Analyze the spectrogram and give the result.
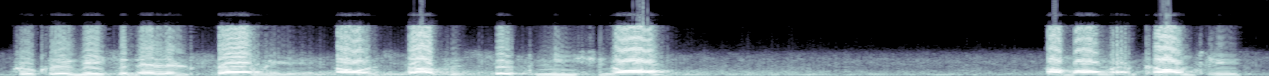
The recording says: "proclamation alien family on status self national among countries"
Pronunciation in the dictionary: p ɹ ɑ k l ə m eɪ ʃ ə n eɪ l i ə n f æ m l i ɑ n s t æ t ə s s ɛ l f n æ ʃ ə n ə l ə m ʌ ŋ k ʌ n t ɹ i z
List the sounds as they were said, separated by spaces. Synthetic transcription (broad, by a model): p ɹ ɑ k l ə m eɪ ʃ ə n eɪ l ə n f æ m l i ɑ n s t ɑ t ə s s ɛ f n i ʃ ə n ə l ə m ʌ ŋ k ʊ n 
